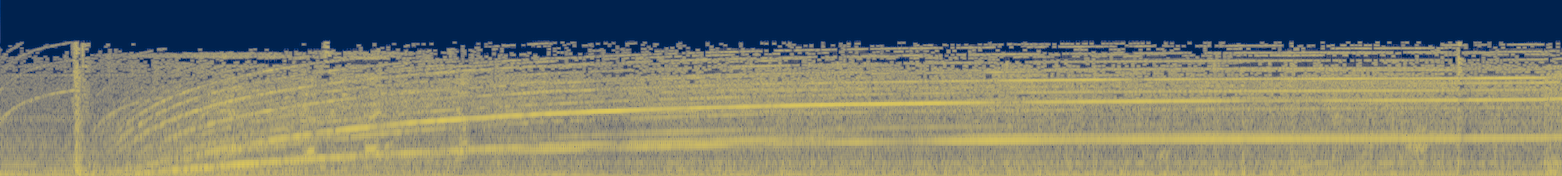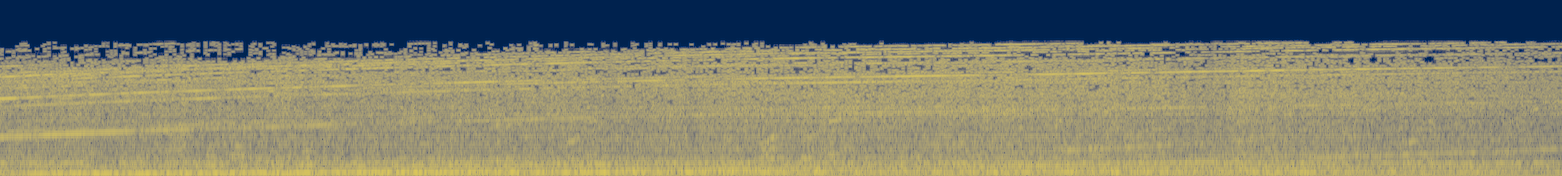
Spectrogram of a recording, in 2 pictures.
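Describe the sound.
A jet aircraft engine spools up before takeoff, its whine climbing in pitch early on, then holding as a loud, steady roar over a low rumble for about twenty seconds, with a further slight rise midway.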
